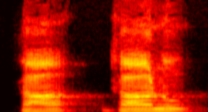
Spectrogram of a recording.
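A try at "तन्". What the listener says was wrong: Not U. Where is U? The vowel sound U. Therefore, it is Tan. Ta. Ta is Takara plus A. So A is Tan is Takara plus A. And Nakara is that. So Tan, you can say. So Tan is equal to Takara plus A plus Nakara.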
